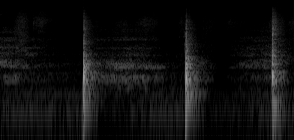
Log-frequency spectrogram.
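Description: Two sharp knocks about a second apart over a faint background hum.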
